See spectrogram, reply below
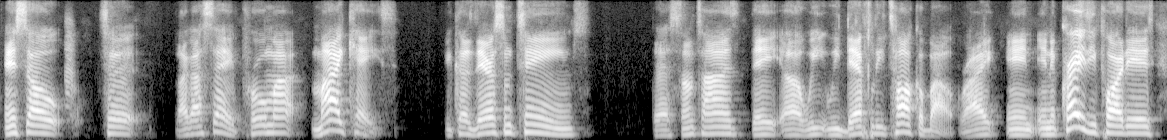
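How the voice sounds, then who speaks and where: A male sports chat host with a high-pitched voice. He talks in loose slang, arguing his case and circling back to repeat his points. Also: animated, unhurried, fairly bright tone. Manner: slangy, explanatory, repeats himself. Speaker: sports talk show host. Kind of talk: casual, heated sports chat.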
